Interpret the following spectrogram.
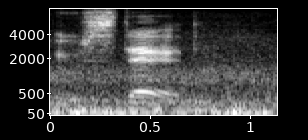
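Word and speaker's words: usted: the last word or stead which is the formal way of saying you it's commonly pronounced like this who's dead well if you fix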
